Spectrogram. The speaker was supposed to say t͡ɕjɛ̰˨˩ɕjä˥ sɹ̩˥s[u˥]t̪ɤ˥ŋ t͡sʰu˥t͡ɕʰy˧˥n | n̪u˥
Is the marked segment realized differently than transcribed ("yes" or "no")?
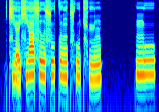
no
